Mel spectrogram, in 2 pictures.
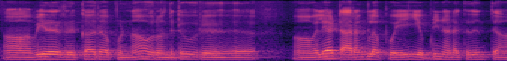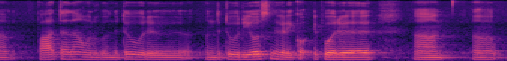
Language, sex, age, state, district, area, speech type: Tamil, male, 18-30, Tamil Nadu, Salem, rural, spontaneous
